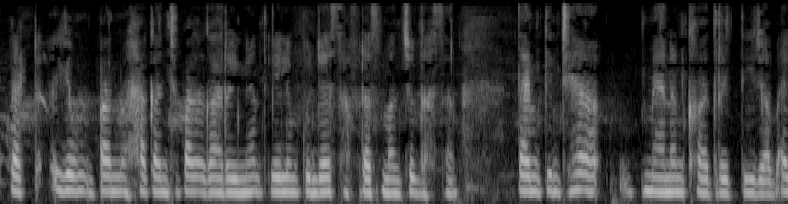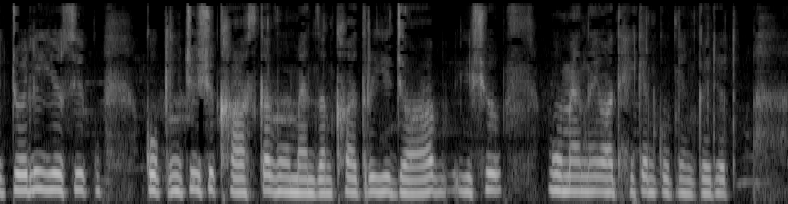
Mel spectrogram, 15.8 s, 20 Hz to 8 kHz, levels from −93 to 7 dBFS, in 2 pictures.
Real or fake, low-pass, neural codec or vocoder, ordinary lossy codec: real; 7.2 kHz; none; MP3, 32 kbps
